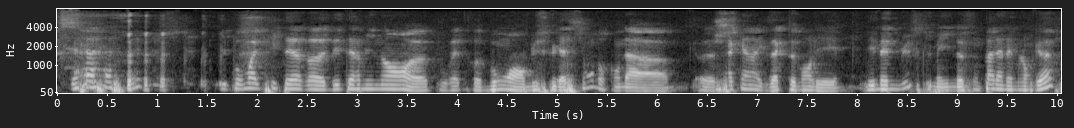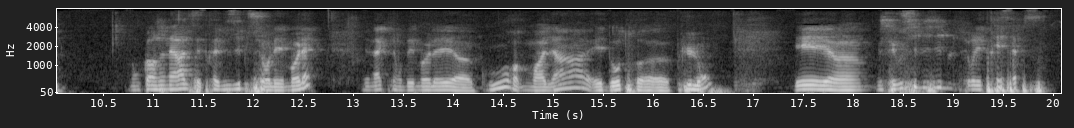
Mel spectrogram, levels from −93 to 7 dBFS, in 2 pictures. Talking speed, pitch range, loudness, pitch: 175 wpm, 115-150 Hz, -20 LUFS, 130 Hz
